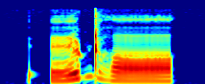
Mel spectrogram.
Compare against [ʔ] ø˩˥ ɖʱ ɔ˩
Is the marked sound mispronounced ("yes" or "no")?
no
